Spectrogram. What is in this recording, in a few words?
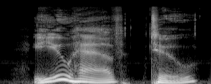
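you have to, English, male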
